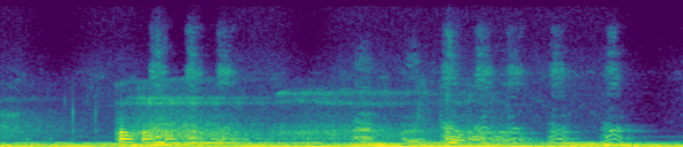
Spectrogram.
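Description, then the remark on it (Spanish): Dogs bark and yip outside a garden in a few short, scattered bursts over a steady low droning hum, the calls moderately loud. “Sus perros continuaron ladrando por mucho tiempo afuera del jardín.”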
